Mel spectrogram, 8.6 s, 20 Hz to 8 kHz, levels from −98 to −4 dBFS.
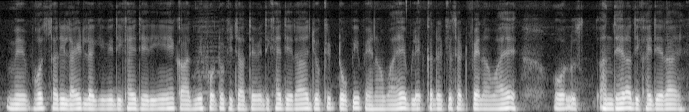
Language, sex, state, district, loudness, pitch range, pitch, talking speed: Hindi, male, Bihar, Kishanganj, -15 LUFS, 115-125 Hz, 120 Hz, 270 wpm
